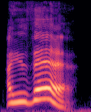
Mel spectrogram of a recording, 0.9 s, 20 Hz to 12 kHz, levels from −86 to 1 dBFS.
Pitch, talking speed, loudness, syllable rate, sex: 235 Hz, 195 wpm, -13 LUFS, 7.1 syllables/s, female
